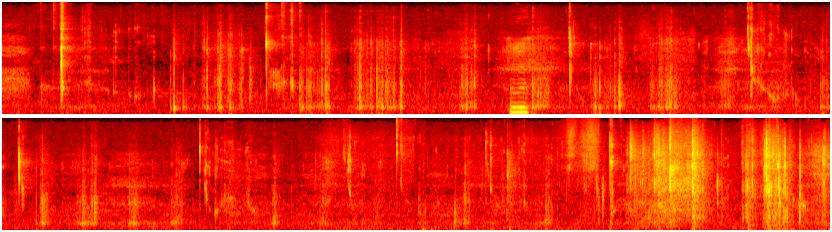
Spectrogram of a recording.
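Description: A person biting and chewing crunchy rolled corn tortilla chips (Takis Buckin' Ranch): scattered sharp crunches with a short hum about five seconds in. Near the end, the plastic chip bag crinkles.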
